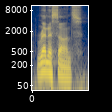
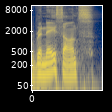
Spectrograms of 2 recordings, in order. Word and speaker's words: Renaissance: And so I looked on How Jay Say, how you pronounce Renaissance, and he says Renaissance or Renaissance. And ever since then, whenever I hear the word Renaissance, I insist on like saying, you know, Renaissance is also an acceptable pronunciation.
